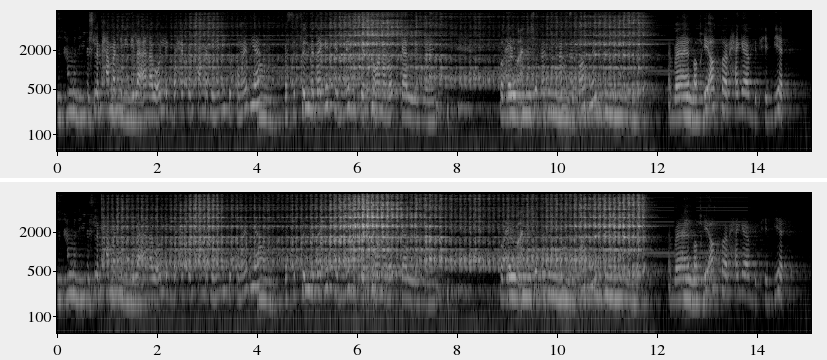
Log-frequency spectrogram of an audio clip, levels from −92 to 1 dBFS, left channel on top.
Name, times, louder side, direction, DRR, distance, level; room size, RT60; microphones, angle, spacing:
voice 1, 0.0-0.7 1.1-1.7 4.0-4.3 8.9-11.6 12.5-12.9, equal, ahead, 8 dB, 0.9 m, -44 dB
voice 2, 0.6-4.1 4.6-7.8 8.0-8.3 8.9-9.2 9.7-10.9 12.2-14.5, left 5 dB, 80° left, 17 dB, 0.6 m, -44 dB
sound 1, 0.9-11.8, right 7 dB, 55° right, 0.7 m, -38 dB
sound 2, 2.4-4.7 5.4-6.4 6.8-7.9 8.3-10.7 11.3-12.3 12.8-13.8, right 3 dB, 25° right, 1.5 m, -66 dB
13.0 x 11.5 x 7.3 m, 1.5 s
head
